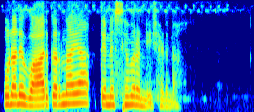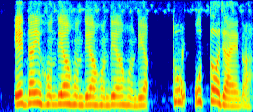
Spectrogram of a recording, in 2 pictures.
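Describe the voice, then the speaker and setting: A woman preacher giving a devotional sermon, slowly chanting scripture lines and repeating phrases with rising emphasis. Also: on the high side, darkish tone, dry recording. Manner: repetitive, rising emphatic exhortation. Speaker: Sikh preacher giving katha.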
